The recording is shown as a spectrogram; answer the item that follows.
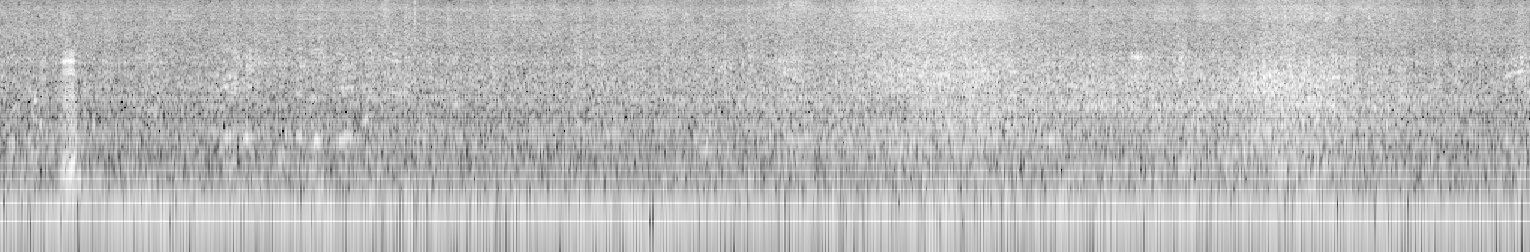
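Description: Steady low rumble of background noise, even and unbroken, like distant traffic or running machinery, with a man's short questioning 'eung?' near the start.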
